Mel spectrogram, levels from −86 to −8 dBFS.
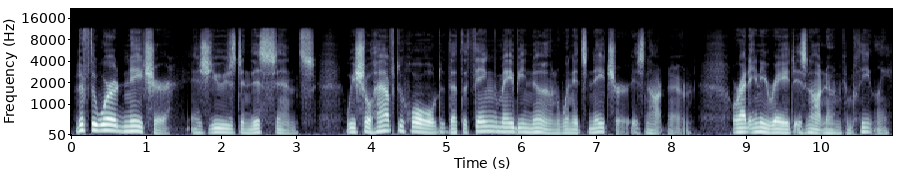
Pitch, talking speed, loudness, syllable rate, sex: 120 Hz, 190 wpm, -19 LUFS, 4.6 syllables/s, male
